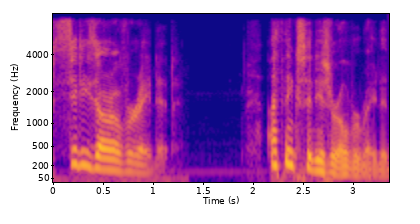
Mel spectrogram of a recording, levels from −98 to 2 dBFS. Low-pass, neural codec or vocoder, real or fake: 7.2 kHz; none; real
